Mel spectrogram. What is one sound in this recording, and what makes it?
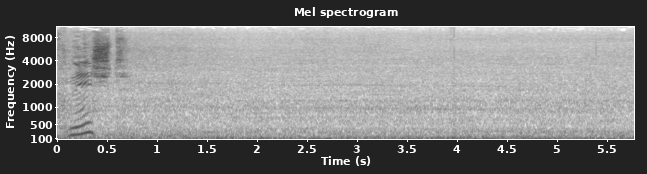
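A truck engine rumbles low and steady inside the cab.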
